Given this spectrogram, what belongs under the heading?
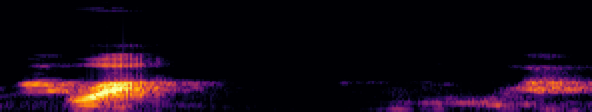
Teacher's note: kemudian ww dua bibir atas bawah dibulatkan wa maka perhatikan betul ketika kita mengucapkan huruf wawu harus monyong dahulu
